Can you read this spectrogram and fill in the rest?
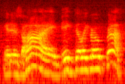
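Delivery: loud, slow, imposing goat voice; booming, unafraid storybook beast; big billy goat. Acted. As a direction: announce yourself boldly as the biggest goat. Big goat answers troll boldly.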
